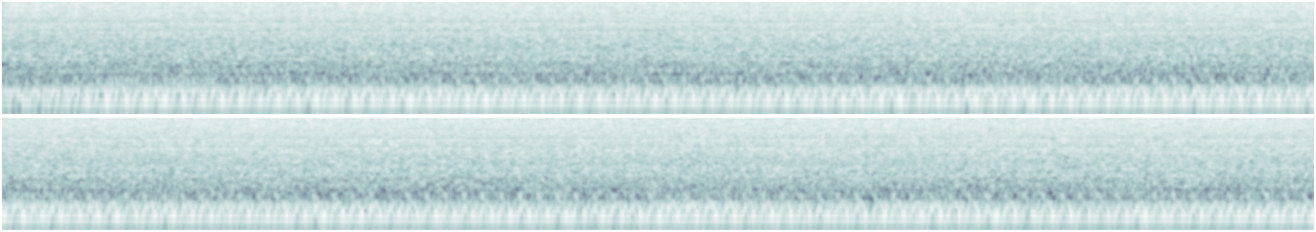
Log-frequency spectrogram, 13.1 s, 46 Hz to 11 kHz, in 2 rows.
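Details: 1972 GMC Sierra Grande with newly installed replacement V8: steady, even low rumble at idle with a constant hiss over it, no knocks or misses; running smoothly.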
